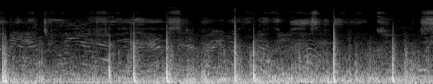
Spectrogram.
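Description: Aerial firework shells bursting: a string of sharp bangs at uneven intervals, about two a second, over a steady low rumble.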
